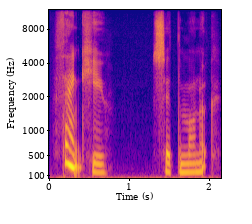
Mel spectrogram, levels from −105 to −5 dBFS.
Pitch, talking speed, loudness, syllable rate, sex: 205 Hz, 140 wpm, -21 LUFS, 4.1 syllables/s, female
